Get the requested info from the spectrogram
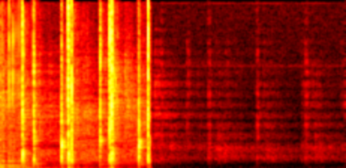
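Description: A few people clapping, a quick run of sharp, uneven claps that cuts off abruptly about a second in.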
